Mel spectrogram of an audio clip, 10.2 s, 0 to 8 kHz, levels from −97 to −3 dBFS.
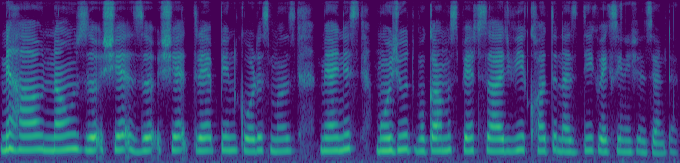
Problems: background sounds at intervals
